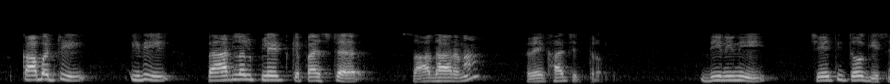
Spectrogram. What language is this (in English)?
Telugu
